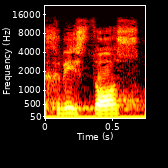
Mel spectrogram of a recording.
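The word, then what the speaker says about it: Χριστός: tácito había confundido este cristos con este cristos Quiero recordar que los griegos de la de la Coin de la de los tiempos de Cristo pronuncian la eta como yota por tanto esta palabra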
